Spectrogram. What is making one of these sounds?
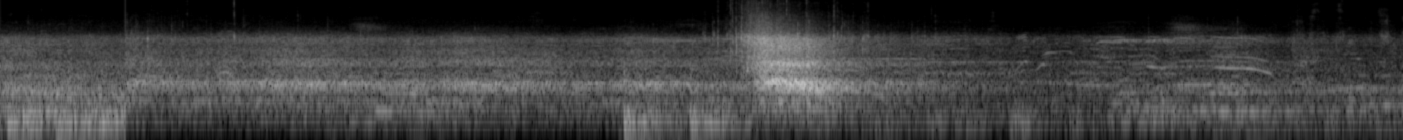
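A huge crowd roars and cheers.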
